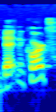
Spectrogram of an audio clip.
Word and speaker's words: Betancourt: Betancourt.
